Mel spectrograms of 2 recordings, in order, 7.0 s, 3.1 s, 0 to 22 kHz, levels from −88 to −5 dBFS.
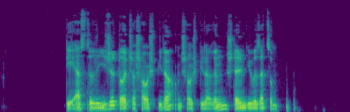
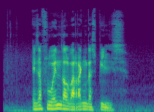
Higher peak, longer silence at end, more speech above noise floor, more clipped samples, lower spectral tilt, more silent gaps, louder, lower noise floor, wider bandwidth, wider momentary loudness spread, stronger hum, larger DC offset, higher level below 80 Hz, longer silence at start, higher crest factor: about the same, -4 dBFS vs -2 dBFS; first, 1.1 s vs 0.6 s; first, over 69 dB vs 29 dB; neither; about the same, -6 dB/octave vs -6.5 dB/octave; neither; second, -22 LUFS vs -18 LUFS; first, under -90 dBFS vs -47 dBFS; about the same, 15.5 kHz vs 15.5 kHz; second, 8 LU vs 13 LU; neither; neither; about the same, -48 dBFS vs -44 dBFS; first, 1.3 s vs 0.3 s; about the same, 20 dB vs 18 dB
